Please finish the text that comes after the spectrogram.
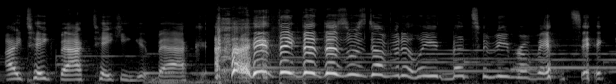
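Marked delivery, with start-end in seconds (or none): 2.1-6.0 high, loud, laughing squeal; giddy laughing. Real, not acted. Player conceding the scene was meant romantic, laughing giddily. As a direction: laugh helplessly through the whole admission.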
